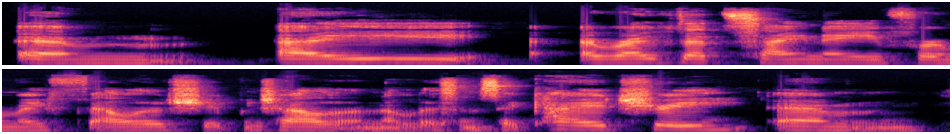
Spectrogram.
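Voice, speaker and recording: A woman from Peru in her forties speaks over a webcam from a small office, her voice gravelly with fry and her pitch staying flat and even. She answers as a child psychiatrist, thinking aloud with frequent fillers and false starts. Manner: hesitant, many fillers and restarts. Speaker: child psychiatrist, grant awardee. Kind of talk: conversational interview answers. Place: small office room, indoors. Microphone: video call webcam.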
